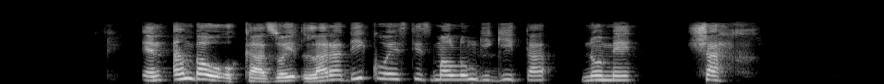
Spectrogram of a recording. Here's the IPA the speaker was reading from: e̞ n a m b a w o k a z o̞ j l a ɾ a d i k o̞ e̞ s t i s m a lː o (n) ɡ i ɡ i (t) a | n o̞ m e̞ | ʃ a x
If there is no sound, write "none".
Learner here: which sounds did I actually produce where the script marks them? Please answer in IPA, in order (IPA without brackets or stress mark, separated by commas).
ŋ, t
